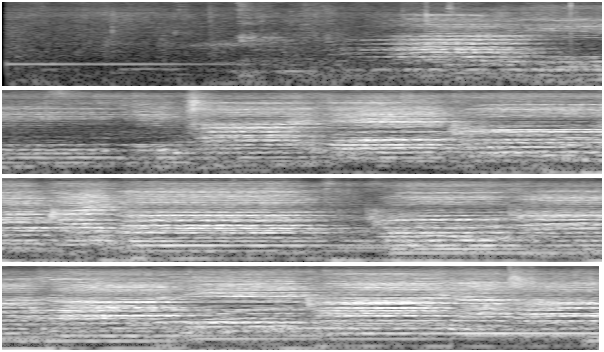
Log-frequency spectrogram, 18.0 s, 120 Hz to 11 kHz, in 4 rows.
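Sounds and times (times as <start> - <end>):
choir singing: 2.6 - 17.9.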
